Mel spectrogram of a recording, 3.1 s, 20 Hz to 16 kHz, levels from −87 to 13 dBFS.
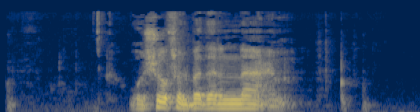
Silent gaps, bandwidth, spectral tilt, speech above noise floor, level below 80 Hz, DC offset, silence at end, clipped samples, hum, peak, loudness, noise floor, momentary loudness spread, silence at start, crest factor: none; 11.5 kHz; -5 dB/octave; 46 dB; -50 dBFS; under 0.1%; 1 s; under 0.1%; none; 0 dBFS; -13 LUFS; -59 dBFS; 21 LU; 1 s; 16 dB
